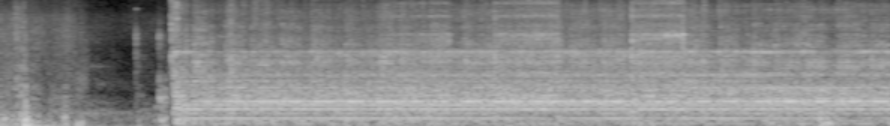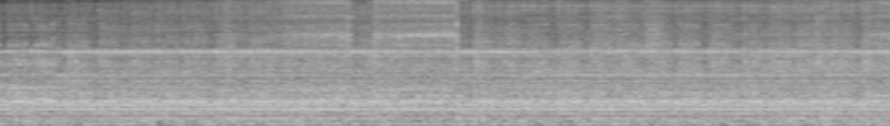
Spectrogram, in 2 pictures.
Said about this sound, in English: We'll just stick this in, go around and give them a little chamfer.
